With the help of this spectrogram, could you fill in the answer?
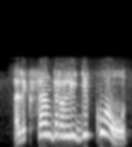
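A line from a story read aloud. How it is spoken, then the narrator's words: Shouting. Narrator (Russian): крикнул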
